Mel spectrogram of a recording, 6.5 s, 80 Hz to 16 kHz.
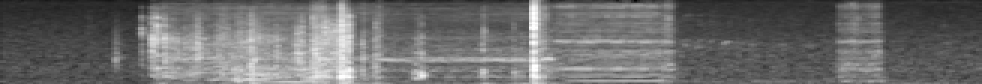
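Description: Motorized disc tray of a Sony MDP-533D laserdisc player closing with a CD on it: a rattling mechanical run, a sharp click about three and a half seconds in, then a short motor whine that stops about a second later.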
